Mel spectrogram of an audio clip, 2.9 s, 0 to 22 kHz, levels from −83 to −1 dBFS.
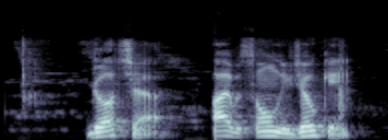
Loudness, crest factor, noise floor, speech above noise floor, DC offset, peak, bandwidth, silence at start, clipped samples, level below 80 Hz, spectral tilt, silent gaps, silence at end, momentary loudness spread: -17 LUFS; 18 dB; -39 dBFS; 24 dB; under 0.1%; 0 dBFS; 7.4 kHz; 0.2 s; under 0.1%; -56 dBFS; -6 dB/octave; none; 0.3 s; 16 LU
